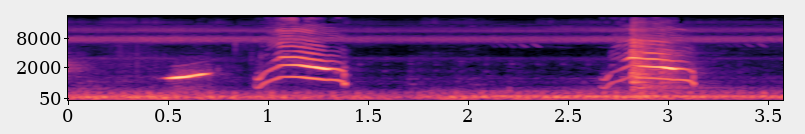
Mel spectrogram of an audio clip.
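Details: Kitten calling for its mother: three short meows, the first faint and brief, the next two arched, harmonic-rich rising-then-falling cries about two seconds apart, over a steady low hum and a constant high electrical whine.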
